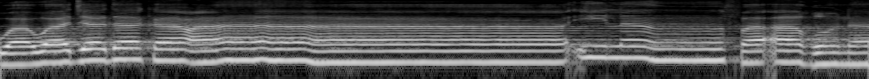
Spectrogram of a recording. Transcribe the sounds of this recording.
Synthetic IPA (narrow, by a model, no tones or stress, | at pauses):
wawad͡ʒadakaʕa | ʔɪlanfaʔaɣʊna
